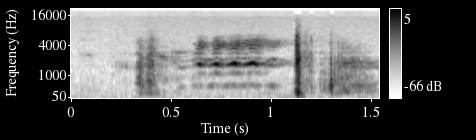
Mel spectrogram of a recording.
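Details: A lone young goat kid in a goat pen beside a forest-edge village bleats in a wavering, nasal cry, frightened by a stranger, on a hot sunny day.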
